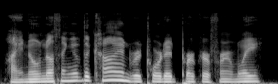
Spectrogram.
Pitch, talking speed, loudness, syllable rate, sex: 140 Hz, 195 wpm, -15 LUFS, 5.5 syllables/s, male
